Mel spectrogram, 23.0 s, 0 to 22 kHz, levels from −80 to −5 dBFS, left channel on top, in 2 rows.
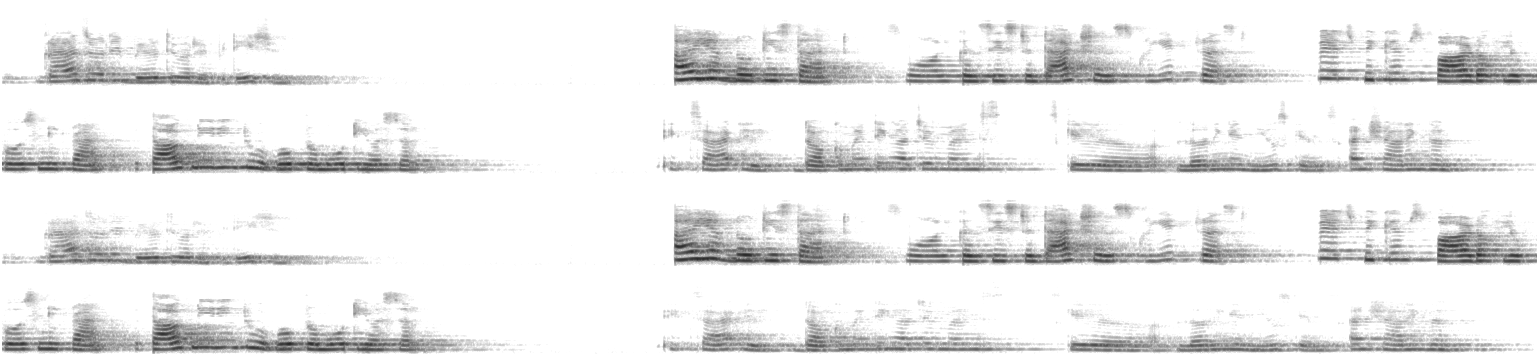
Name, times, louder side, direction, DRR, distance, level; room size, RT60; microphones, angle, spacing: voice 1, 0.3-2.2 16.5-19.0 19.5-22.4, left 1 dB, 70° left, 6 dB, 2.2 m, -38 dB
voice 2, 5.0-6.2 6.8-9.2 9.9-12.3 12.6-14.7, equal, 5° right, 8 dB, 0.8 m, -28 dB
19.0 x 17.5 x 8.4 m, 1.2 s
head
